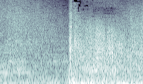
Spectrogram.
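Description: A heavy body crashes into the ground with a loud thud.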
